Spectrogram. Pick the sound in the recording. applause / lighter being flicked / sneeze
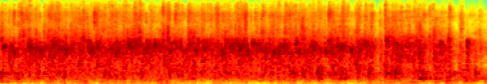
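applause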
